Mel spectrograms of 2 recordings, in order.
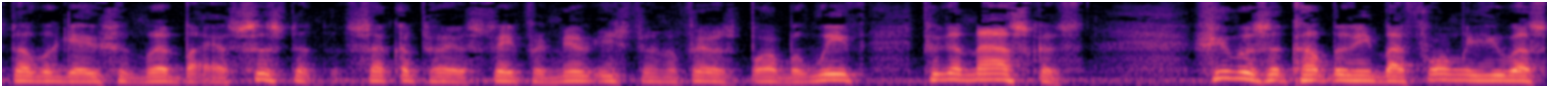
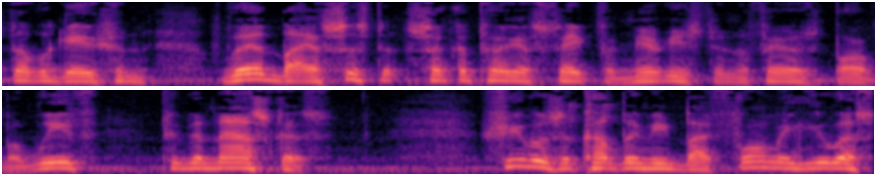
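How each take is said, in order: The two takes are said the same way.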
